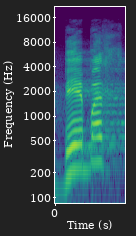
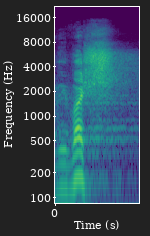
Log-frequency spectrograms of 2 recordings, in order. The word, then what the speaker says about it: विवश: Bebas is mispronunciation of a Sanskrit word vivash. When you mispronounce va, you say ba, like ban.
